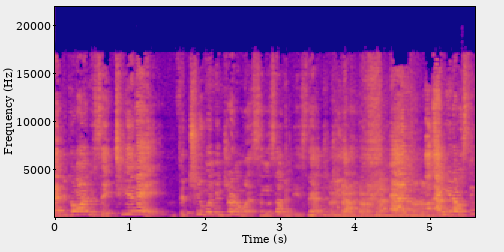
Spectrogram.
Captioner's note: audience laughing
